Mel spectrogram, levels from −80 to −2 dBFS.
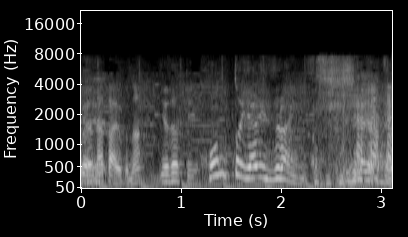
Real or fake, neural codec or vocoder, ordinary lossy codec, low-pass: real; none; none; none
